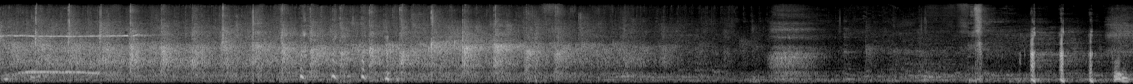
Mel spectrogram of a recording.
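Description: An audience breaks into sustained applause, a dense crackle of many hands that gradually thins out, ending with a few scattered, louder individual claps.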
